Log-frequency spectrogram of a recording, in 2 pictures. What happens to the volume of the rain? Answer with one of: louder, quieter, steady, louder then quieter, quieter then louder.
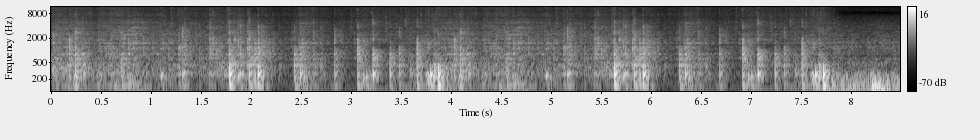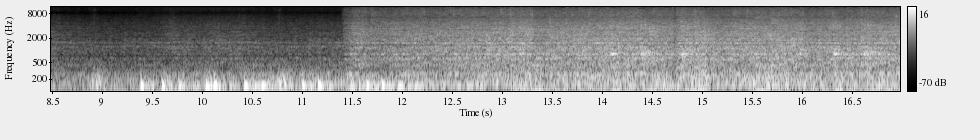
louder.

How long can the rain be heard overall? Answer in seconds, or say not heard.
17 s.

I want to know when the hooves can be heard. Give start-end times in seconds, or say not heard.
9.3-16.9.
